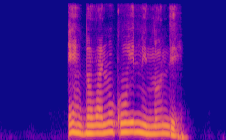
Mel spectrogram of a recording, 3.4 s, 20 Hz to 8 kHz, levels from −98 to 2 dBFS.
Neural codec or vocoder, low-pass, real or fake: codec, 44.1 kHz, 1.7 kbps, Pupu-Codec; 7.2 kHz; fake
